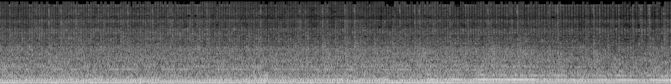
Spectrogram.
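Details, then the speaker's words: Ford tractor rolling in second gear after switching the fuel valve to reserve: steady low engine drone with a faint thin gear whine coming up over it. Normal whine for an old tractor gearbox. "we're in second gear let her roll i just love the way the gears and the transmissions on these old things whine"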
